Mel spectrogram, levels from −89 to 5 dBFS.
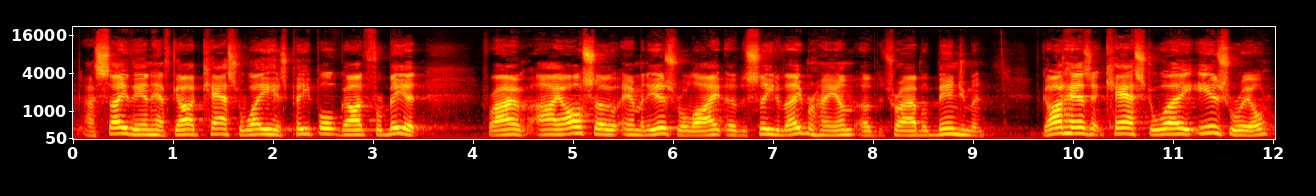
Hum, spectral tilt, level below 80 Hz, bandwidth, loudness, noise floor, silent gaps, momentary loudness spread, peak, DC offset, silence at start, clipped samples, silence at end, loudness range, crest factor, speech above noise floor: none; -3 dB/octave; -64 dBFS; over 20 kHz; -19 LUFS; -51 dBFS; none; 7 LU; 0 dBFS; under 0.1%; 0.05 s; under 0.1%; 0.05 s; 2 LU; 20 dB; 32 dB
